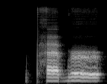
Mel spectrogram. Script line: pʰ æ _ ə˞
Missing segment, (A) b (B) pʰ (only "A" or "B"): A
